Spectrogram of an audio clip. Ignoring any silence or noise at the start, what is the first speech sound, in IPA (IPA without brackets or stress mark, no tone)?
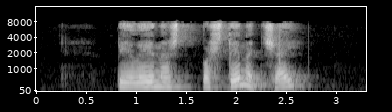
p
